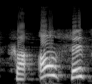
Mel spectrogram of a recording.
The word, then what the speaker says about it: en fait: فانتبهوا هنا في تنطق ب في ولكن إذا سبقتها on فكنقولوا en fait. en fait كتعني في الحقيقة أو في الواقع.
